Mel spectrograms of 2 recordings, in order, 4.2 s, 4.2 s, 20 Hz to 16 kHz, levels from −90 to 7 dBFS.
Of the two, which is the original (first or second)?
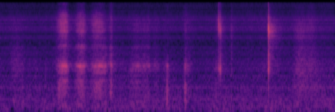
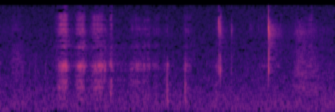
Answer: second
